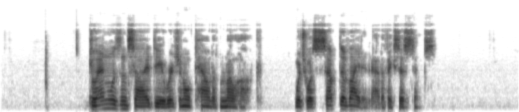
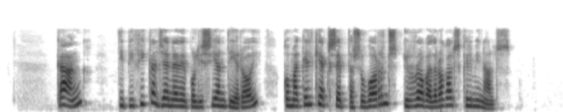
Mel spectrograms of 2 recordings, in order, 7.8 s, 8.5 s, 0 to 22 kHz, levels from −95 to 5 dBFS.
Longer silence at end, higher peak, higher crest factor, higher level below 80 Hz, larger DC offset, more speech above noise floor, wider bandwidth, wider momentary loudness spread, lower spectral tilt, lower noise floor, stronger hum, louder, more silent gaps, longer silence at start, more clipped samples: first, 1.3 s vs 0.85 s; about the same, 0 dBFS vs -2 dBFS; about the same, 16 dB vs 18 dB; about the same, -66 dBFS vs -62 dBFS; neither; second, 55 dB vs 65 dB; first, 9.6 kHz vs 8 kHz; first, 22 LU vs 11 LU; second, -2.5 dB/octave vs -4.5 dB/octave; second, -71 dBFS vs -83 dBFS; neither; first, -15 LUFS vs -18 LUFS; neither; second, 0.7 s vs 0.85 s; neither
